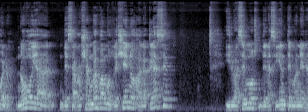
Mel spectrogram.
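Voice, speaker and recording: This man's voice sits fairly high and swings very widely in pitch at a moderate pace. The room echoes audibly, and background noise is noticeable. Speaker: religious study teacher. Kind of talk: scripture lesson. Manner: conversational with filler eh.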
